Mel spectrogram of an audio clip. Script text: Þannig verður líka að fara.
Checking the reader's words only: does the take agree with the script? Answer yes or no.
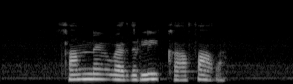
yes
